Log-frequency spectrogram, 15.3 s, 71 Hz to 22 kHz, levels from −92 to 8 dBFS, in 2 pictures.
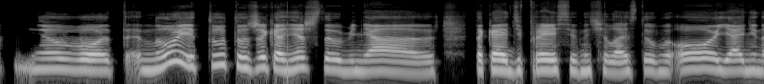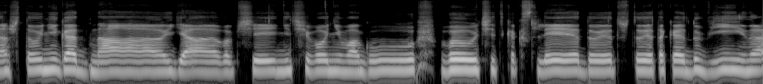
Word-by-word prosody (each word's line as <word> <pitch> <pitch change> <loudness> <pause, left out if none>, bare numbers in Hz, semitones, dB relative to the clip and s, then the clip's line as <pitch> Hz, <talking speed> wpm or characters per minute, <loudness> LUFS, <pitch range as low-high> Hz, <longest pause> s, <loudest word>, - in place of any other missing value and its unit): Н 205 -2 -3
вот, 185 -2 +4 0.3
ну, 205 - +2
и 265 -8 +5
тут 255 +3 -4
уже, 220 0 +3
конечно, 200 0 +2
у 185 - 0
меня 170 -2 -1 0.4
такая 185 0 +5
депрессия 185 +1 +1
началась. 170 -2 -3
Думаю: 170 -1 -4
"О, 205 +2 +2
я 185 -1 +1
ни 185 0 -3
на 175 0 -3
что 190 +4 -4
не 195 0 0
годна, 170 -2 0
я 165 -1 -2
вообще 175 +2 -3
ничего 180 0 -4
не 180 0 -2
могу 180 +2 -1 0.2
выучить 190 0 +3
как 180 -1 -10
следует, 175 0 -1
что - - -8
я 180 -1 +2
такая 175 0 0
дубина". 185 +1 -2
180 Hz, 125 wpm, -25 LUFS, 170-190 Hz, 0.4 s, и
